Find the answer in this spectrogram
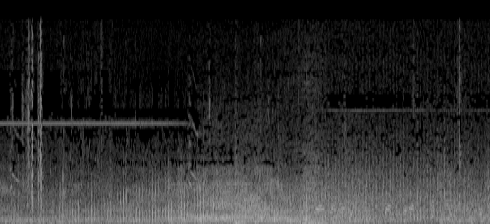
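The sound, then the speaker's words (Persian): An American helicopter circles overhead above a group, its rotor blades thumping in a steady, rapid chop. The loud engine roar swells toward the middle and then eases slightly as the craft moves around. “هلیکوپتر آمریکایی بالای سر گروه چرخ میزنه.”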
